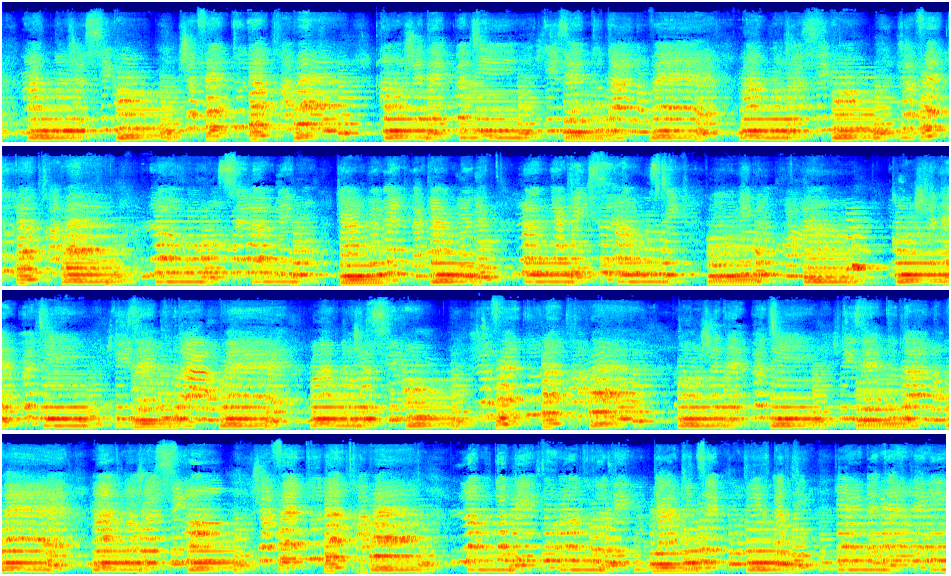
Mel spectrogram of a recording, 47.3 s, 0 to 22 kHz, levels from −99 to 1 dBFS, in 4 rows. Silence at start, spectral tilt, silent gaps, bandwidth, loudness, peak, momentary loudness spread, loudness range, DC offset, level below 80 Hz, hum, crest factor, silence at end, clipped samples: 0 s; -6.5 dB/octave; none; 16.5 kHz; -18 LUFS; 0 dBFS; 8 LU; 2 LU; under 0.1%; -52 dBFS; none; 18 dB; 0 s; under 0.1%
